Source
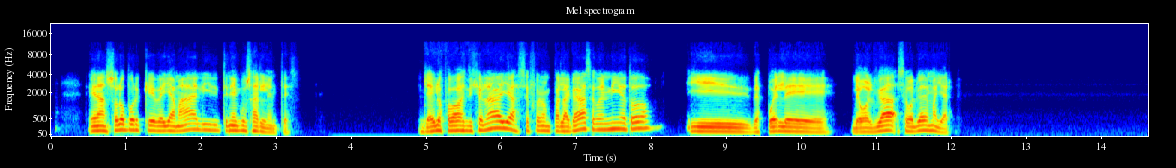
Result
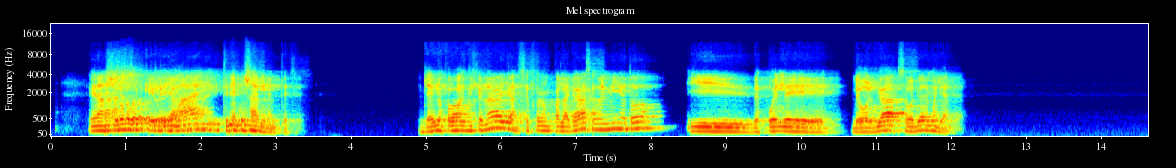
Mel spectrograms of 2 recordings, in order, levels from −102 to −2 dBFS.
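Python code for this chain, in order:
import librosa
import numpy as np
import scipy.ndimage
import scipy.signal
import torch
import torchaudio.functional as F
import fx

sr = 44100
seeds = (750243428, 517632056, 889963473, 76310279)

y = fx.notch(x, sr, hz=1600.0, q=15.0)
y = fx.rev_gated(y, sr, seeds[0], gate_ms=220, shape='flat', drr_db=6.5)
y = fx.echo_pitch(y, sr, ms=97, semitones=1, count=3, db_per_echo=-3.0, at=(0.62, 2.77))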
